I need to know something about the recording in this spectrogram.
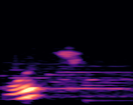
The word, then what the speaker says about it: Łódź: Okay, I go to the Medical University of Łódź. That's spelled Lodz.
